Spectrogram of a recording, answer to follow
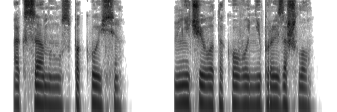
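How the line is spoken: Calm. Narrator (Russian): спокойно произнес Женя

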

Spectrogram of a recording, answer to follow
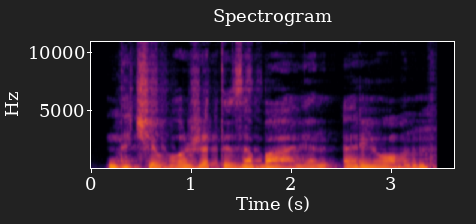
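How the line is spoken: Soft laugh. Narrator (Russian): тихо засмеялся принц Ямы

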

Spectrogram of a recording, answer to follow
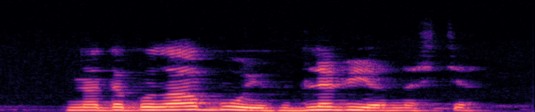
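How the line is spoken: Annoyed grumble. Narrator (Russian): с досадой проворчал Саврянин

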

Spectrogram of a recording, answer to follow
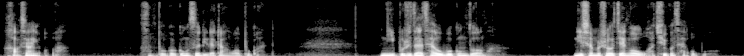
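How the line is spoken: Flat, indifferent admission. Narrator (Chinese): 林信成没有一点被揭露的尴尬和紧张，淡淡的，无所谓的承认

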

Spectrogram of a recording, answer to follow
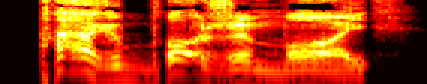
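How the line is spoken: Laughing. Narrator (Russian): рассмеялся Иван Петрович

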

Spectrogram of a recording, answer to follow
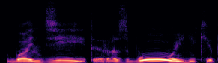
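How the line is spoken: Growling. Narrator (Russian): прорычал тот

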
